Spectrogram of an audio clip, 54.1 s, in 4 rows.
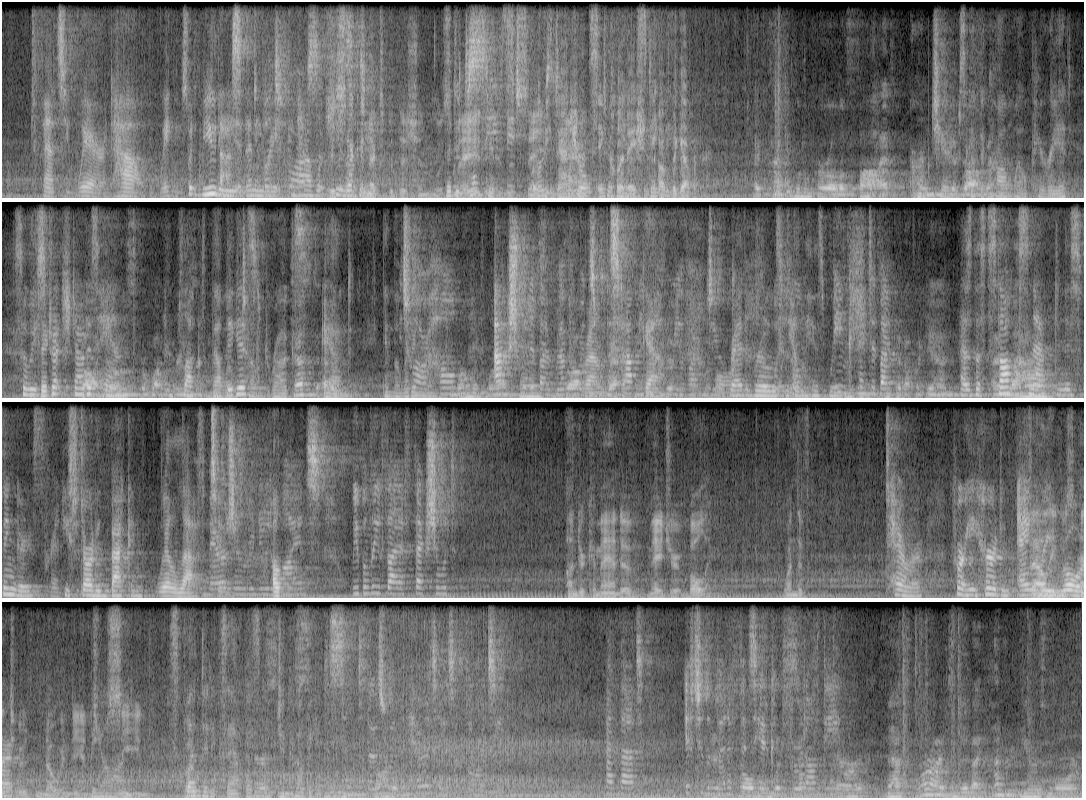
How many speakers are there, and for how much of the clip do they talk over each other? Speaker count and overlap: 7, about 52%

